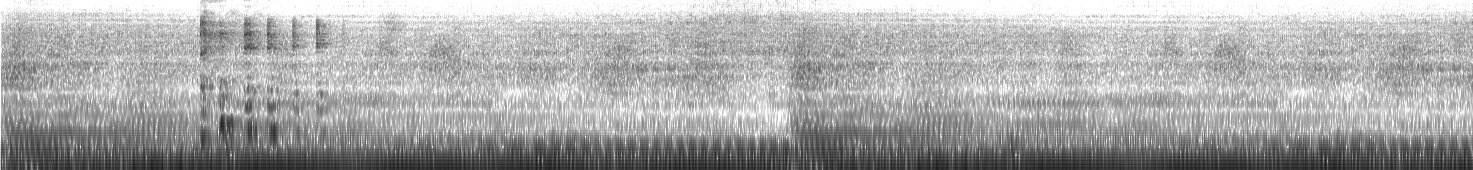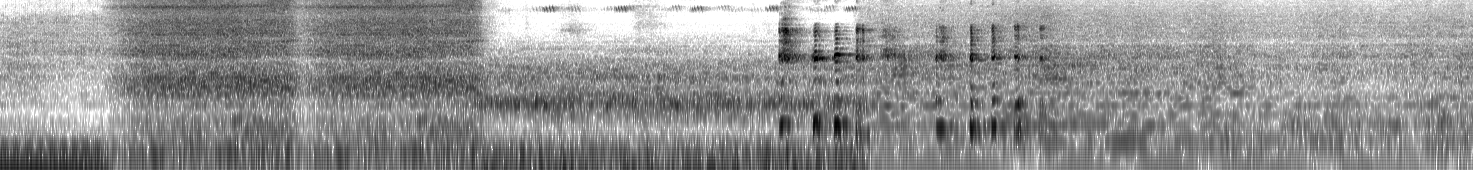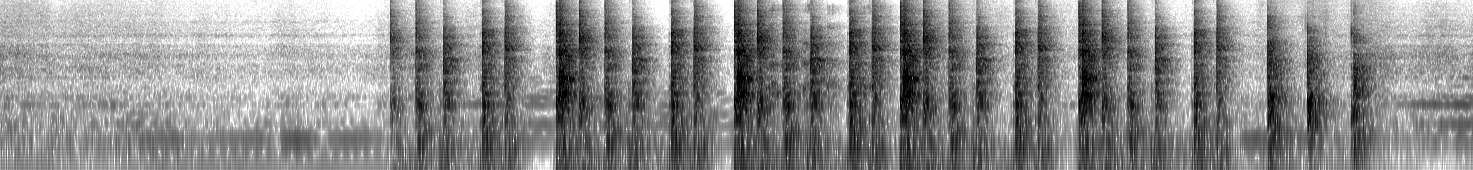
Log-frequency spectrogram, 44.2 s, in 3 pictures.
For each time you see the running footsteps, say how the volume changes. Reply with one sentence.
You can hear the running footsteps from 33.4 to 43.2 s, at a steady volume.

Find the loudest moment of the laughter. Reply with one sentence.
The loudest moment of the laughter is at 23 seconds.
